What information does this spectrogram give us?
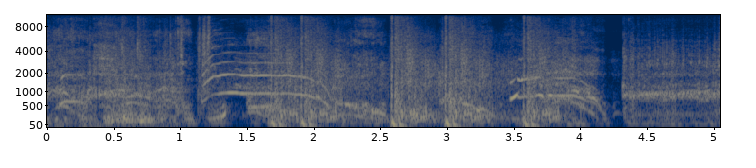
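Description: A few sharp rifle shots burst through a dense, chaotic din, with shrill wailing tones rising and falling between the blasts.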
